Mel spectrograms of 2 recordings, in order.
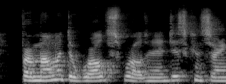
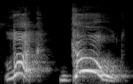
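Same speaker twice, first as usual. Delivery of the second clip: high, loud shout of discovery; miner's excited yell; excited cry; 12 semitones higher, 6 dB louder than usual. A narrator's reading. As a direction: cry out as if striking gold. Miners' cry voiced in narration.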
